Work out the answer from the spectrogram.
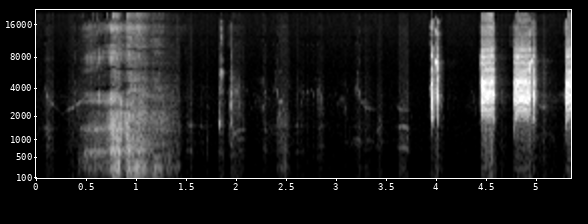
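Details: Black francolin (Francolinus francolinus) calling: after an earlier noisy burst and a few faint clicks, it gives a harsh, grating series of four loud rasping notes.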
